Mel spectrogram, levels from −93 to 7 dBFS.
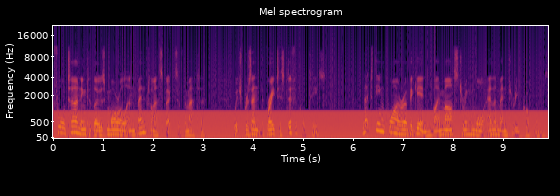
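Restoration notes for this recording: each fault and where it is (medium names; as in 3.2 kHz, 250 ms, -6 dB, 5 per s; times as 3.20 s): buzz 50 Hz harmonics 19 -34 dBFS
crackle 200 per s -32 dBFS
7.62 s: pop -17 dBFS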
